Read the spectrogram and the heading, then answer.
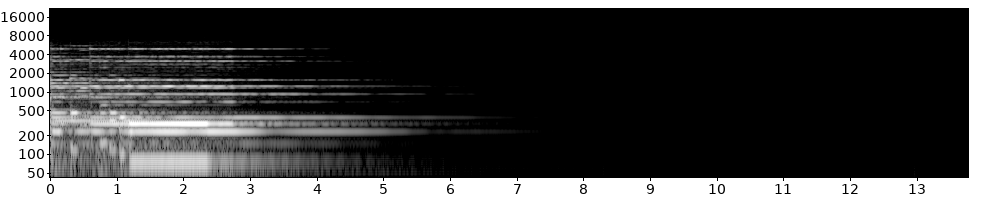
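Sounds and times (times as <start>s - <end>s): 
Hammond B3 organ: 0.0s - 5.6s.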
